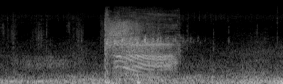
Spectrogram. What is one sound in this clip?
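A heavy blow lands with a wet splatter.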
